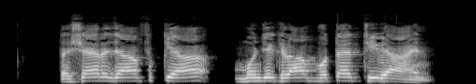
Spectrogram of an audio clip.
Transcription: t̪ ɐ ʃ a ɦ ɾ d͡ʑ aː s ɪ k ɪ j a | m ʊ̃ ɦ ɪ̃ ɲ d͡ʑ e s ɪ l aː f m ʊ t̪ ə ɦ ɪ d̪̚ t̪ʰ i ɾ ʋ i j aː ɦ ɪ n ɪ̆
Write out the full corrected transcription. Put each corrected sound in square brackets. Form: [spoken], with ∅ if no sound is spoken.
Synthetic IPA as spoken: t̪ ɐ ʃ [ɐ] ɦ ɾ d͡ʑ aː [f] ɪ k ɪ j a | m ʊ̃ ɦ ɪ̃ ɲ d͡ʑ e [x] ɪ l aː f m ʊ t̪ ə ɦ ɪ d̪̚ t̪ʰ i [∅] ʋ i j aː ɦ ɪ n ɪ̆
